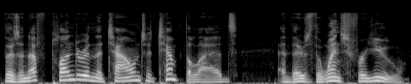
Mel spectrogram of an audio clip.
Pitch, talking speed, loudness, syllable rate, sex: 145 Hz, 235 wpm, -17 LUFS, 5.5 syllables/s, male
